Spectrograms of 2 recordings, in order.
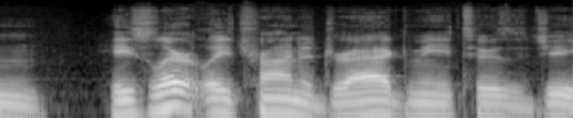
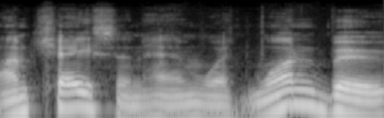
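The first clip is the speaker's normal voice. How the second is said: ordinary delivery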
